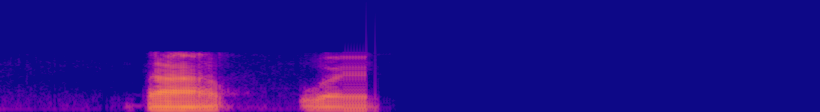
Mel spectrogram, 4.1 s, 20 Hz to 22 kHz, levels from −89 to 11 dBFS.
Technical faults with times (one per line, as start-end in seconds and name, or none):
0.00-4.10 G.729 codec
0.65-0.72 VoIP packet loss concealed by the speech codec
1.74-2.10 robotic sound from repeated short buffers
2.73-2.87 VoIP packet loss concealed by the speech codec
